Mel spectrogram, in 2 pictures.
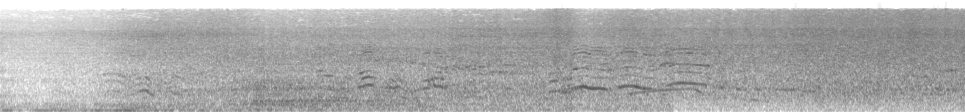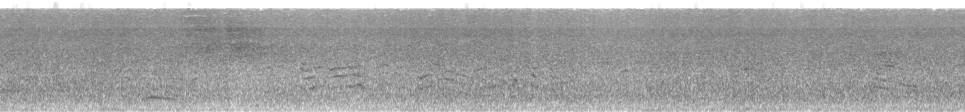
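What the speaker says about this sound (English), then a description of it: "It sounds like the water main just broke." A loud, steady rush of water gushing from a burst water main roars continuously, broad and hissing, with muffled voices and commotion briefly audible near the start.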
